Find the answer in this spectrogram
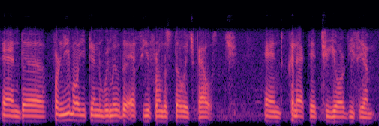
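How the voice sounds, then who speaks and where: This is a man heard over a space radio loop, his voice squeezed thin and narrow like a phone line. He keeps to brief, measured acknowledgements and instructions at an ordinary middle pitch, clipped in the way of mission radio calls. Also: flat delivery. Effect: space-to-ground radio loop. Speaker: ground controller talking to spacewalkers.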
